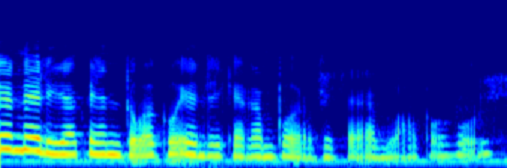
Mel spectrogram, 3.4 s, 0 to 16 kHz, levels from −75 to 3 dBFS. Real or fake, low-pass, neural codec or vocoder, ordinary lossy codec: real; 7.2 kHz; none; none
